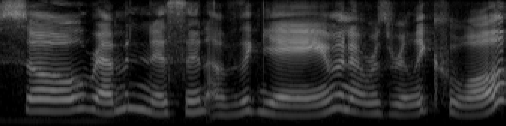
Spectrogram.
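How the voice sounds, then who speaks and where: A normal speaking voice from a woman, fairly high-pitched, ordinary in pitch variation, at a fairly slow pace. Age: 30s. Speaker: game show reviewer streamer. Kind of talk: live stream review, casual chat. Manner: casual, filler-heavy.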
